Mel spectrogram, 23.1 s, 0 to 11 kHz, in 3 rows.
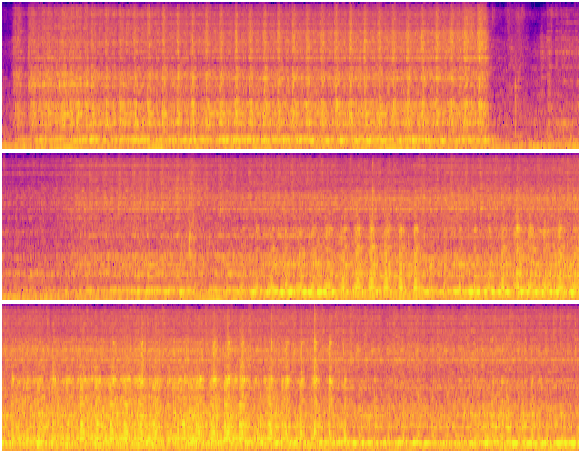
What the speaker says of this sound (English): Switch to my 3/8 swept back bowl gouge and get the speed down to 300.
